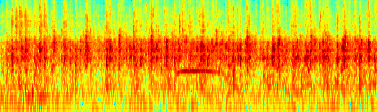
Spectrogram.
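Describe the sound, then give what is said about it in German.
A festival audience applauds author Georg Klein before his reading, a dense wash of many hands clapping at an even level for several seconds, with a brief faint tone sliding through partway. “Applaus noch einmal für Georg Klein.”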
